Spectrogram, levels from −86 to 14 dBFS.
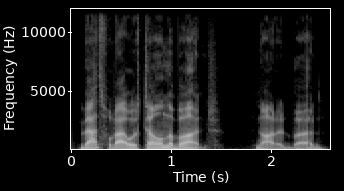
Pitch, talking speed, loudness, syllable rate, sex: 105 Hz, 210 wpm, -18 LUFS, 5.4 syllables/s, male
